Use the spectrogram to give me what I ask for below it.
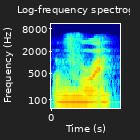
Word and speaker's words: voix: Et on a un petit son dont on va parler tout à l'heure qui se prononce OUE, voix.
